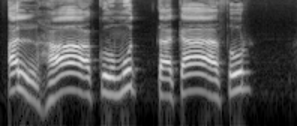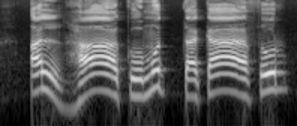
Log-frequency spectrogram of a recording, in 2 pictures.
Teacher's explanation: یہاں پر سب سے پہلے ہم دیکھیں گے کہ لام ساکن ہے، اس پہ قلقلہ نہیں کرنا ہے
